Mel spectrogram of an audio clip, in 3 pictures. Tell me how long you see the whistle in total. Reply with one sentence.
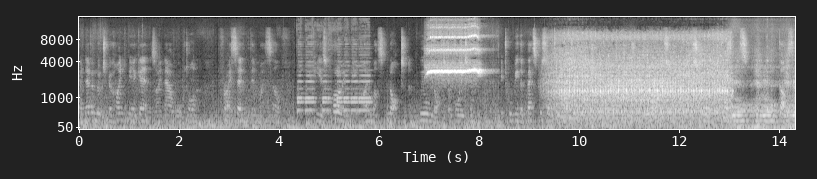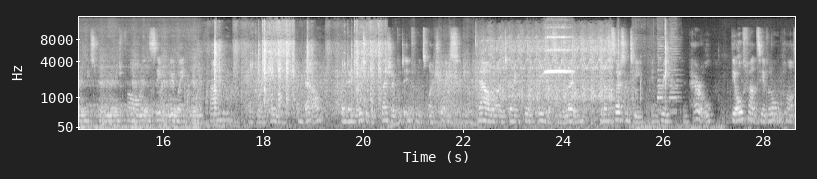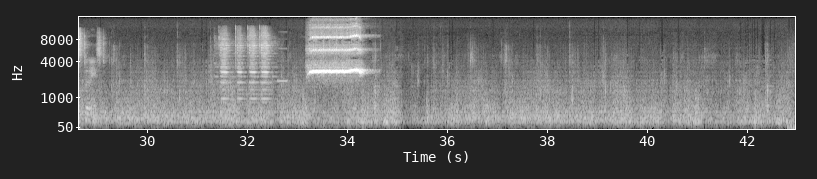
You can hear the whistle for 3 seconds altogether.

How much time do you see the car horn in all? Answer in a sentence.
You can hear the car horn for 4 seconds altogether.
